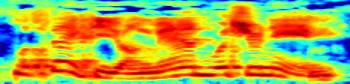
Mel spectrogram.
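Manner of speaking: Joe Frazier voice. Retold or imitated. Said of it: "And he's like".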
